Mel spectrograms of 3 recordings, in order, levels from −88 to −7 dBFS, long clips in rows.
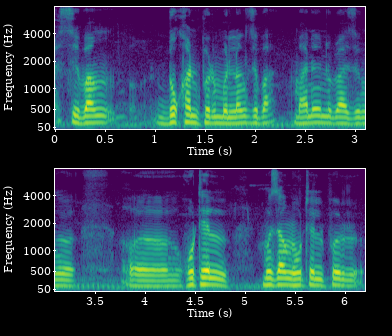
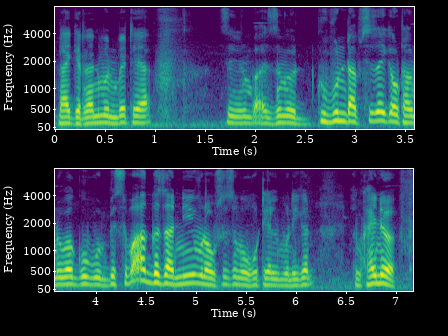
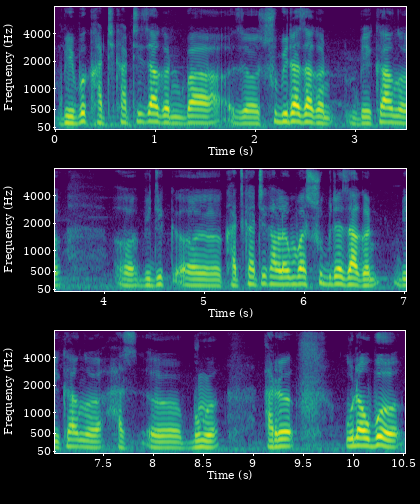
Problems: constant background noise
